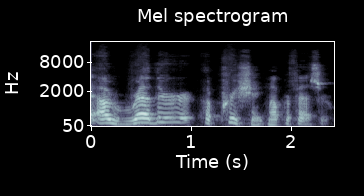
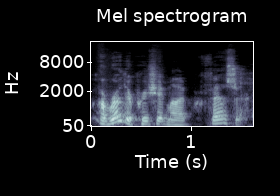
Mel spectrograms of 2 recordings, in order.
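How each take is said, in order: First: Higher, deliberate delivery leaning on "rather"; stately, stuck-up British-style emphasis; British-style slowing down. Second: Quick, casual American phrasing; rattled off in one breath; speeding through. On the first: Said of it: "The British would say". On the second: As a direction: speed through without leaning on "rather". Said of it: "speeding through the phrase". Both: Shown as a demonstration.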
